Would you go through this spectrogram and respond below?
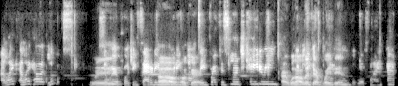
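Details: Adult speaker; normal speech.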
